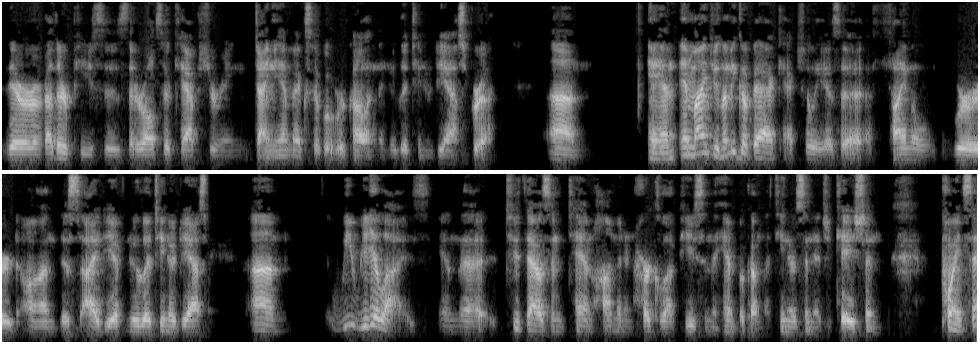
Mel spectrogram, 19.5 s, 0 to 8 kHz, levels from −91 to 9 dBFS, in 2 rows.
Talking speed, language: 175 wpm, English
